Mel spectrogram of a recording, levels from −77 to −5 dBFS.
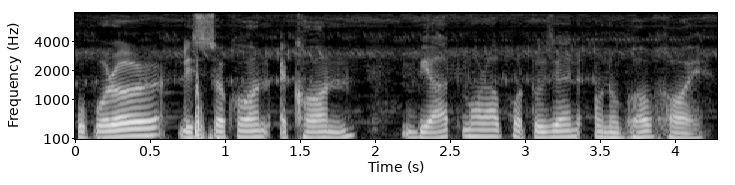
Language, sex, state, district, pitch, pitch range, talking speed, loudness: Assamese, male, Assam, Hailakandi, 135 Hz, 130-145 Hz, 125 wpm, -20 LUFS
